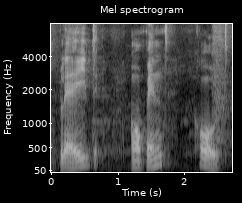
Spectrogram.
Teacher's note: en estos otros verbos que como Play Open y call suena como si fuera una d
